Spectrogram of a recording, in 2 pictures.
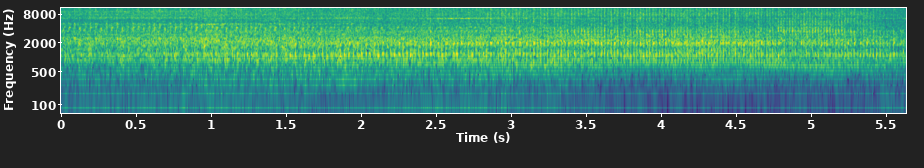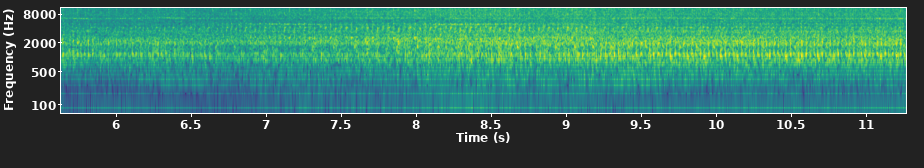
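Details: R56 Mini Cooper S, cold morning start: cold idle carries an uneven ticking rattle roughly three per second over the engine hum; abnormal cold-start noise, cause not identified.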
